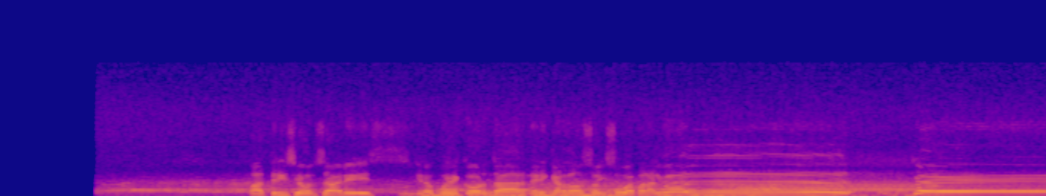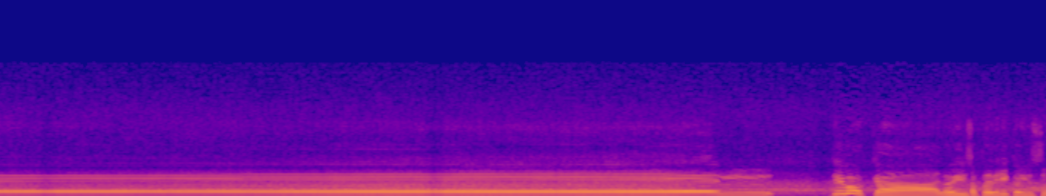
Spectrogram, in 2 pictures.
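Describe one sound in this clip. A large crowd cheers and roars in a stadium outdoors.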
